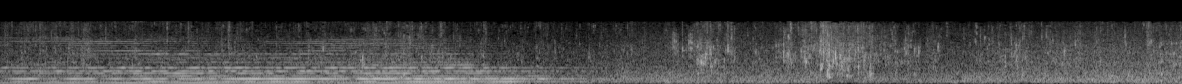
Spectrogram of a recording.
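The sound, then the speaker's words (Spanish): Water splashes and rushes as a pelican lands softly on the surface on its webbed feet. A sustained tonal hum comes first, then fades into a soft, broad, hissing wash of water that swells briefly near the end. “Imagen del pelícano posándose suavemente en el agua utilizando sus patas palmeadas.”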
